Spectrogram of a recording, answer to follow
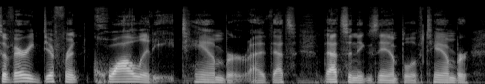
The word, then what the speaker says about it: timbre: Timbre. Timbre, I think, is the way we actually pronounce that, even though it's spelled Yeah, timber. sorry. Yeah. We pronounce timber here, so yeah, Yeah.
